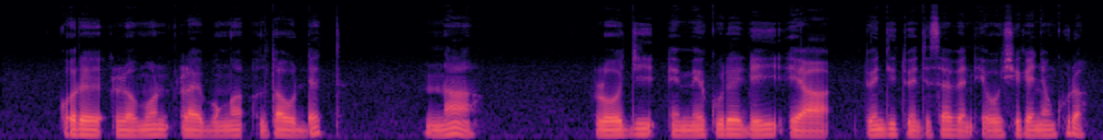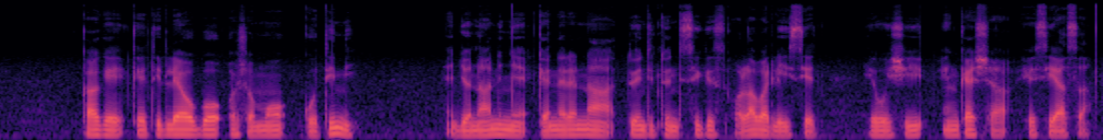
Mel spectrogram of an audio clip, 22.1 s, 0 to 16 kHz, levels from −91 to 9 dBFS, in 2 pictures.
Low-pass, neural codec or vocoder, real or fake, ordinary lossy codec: 14.4 kHz; none; real; none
